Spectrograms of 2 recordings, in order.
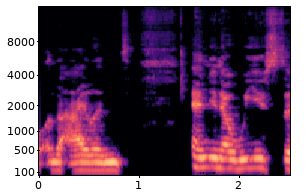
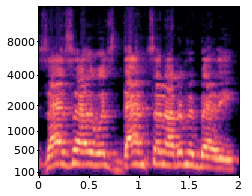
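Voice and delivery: put-on West Indian accent; 6 semitones higher, 4 dB louder than usual. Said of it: "My mother said in her West Indian accent".

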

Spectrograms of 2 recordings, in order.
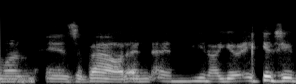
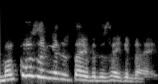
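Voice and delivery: quick, higher, louder "of course" reply; tossing off an obvious yes, fast and bright-up; eager retold reply; 6 semitones higher, 4 dB louder, much faster than usual. Telling the hosts he will stay, quick and higher.

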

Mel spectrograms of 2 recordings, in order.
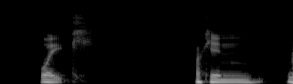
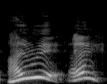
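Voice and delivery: mouth full; 13 semitones higher, 8 dB louder, slower than usual. Real, not acted. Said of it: "Let me just swallow this back".

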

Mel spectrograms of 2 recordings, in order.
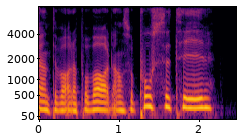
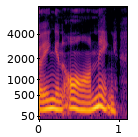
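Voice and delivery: normal talking voice

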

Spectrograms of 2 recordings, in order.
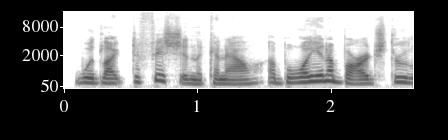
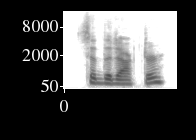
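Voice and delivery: usual speaking voice

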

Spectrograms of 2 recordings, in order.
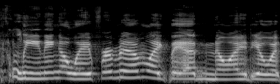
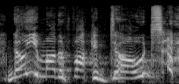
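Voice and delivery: retold angry outburst; 7 semitones higher than usual. Retelling the customer swearing at her, mock furious. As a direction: act out his fury, half amused.

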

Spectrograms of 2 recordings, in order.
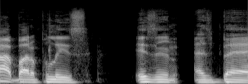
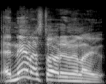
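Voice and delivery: ordinary talk, nothing marked

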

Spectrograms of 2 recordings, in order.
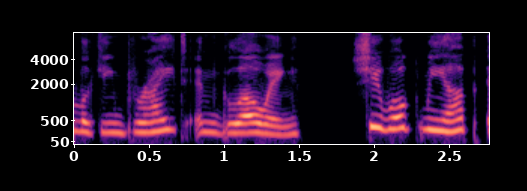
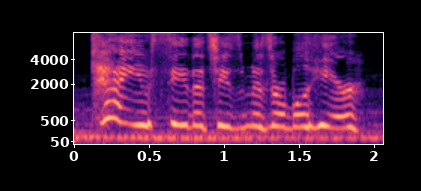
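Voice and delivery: higher, louder angry shout; 7 semitones higher, 4 dB louder than usual. A narrator's reading. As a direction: yell it at her, upset. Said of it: "I shouted at my mom".

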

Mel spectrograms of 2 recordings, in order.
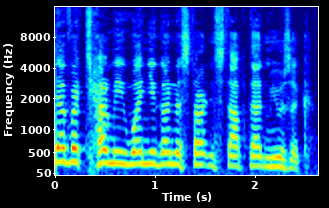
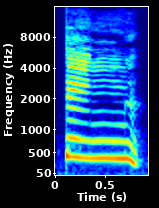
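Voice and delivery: high sung ding; mock game show ding; ding chime; 8 semitones higher than usual. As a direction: imitate the correct-answer bell.

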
